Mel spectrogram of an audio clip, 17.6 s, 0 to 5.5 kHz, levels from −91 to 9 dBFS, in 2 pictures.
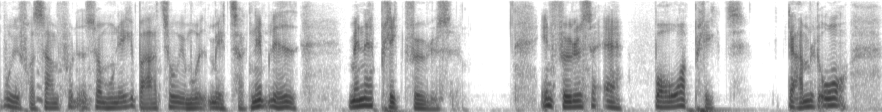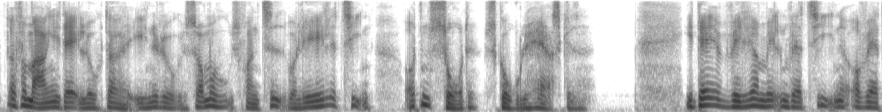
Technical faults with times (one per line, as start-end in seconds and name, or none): none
